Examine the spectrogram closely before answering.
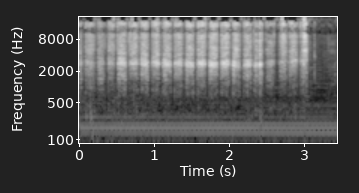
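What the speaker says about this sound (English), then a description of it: "And I want to get your patch sanded too." Hand-sanding the patch area on an off-road tire sidewall, a run of about fifteen quick, even rasping strokes in a steady back-and-forth rhythm over a low hum, close and fairly quiet, stopping near the end.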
